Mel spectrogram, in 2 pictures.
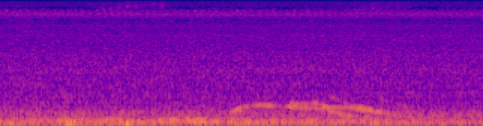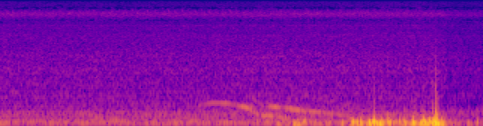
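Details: Angry stray cats fighting at night: two drawn-out, wavering low yowls that rise then slide downward, followed by a burst of loud scuffling thumps and sharp noises near the end.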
